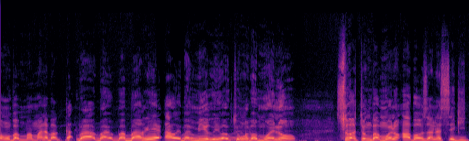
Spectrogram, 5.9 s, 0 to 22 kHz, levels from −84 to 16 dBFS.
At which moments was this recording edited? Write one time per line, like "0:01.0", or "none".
none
